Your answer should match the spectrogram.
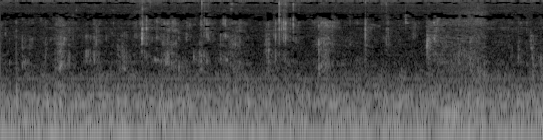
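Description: Someone chewing a soft pork bao bun with pickled cucumber close to the microphone: a scatter of small wet mouth clicks and smacks over a steady low hum.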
